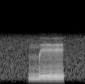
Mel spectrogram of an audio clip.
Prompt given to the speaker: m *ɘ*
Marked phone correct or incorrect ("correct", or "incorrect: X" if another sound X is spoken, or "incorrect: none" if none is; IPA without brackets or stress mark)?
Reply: incorrect: e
